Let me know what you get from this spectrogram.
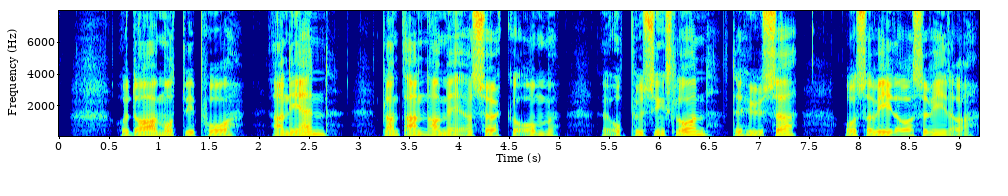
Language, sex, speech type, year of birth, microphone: Norwegian, male, spontaneous, 1951, Shure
